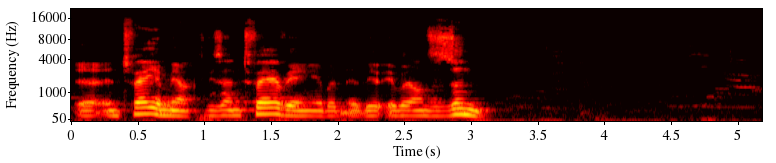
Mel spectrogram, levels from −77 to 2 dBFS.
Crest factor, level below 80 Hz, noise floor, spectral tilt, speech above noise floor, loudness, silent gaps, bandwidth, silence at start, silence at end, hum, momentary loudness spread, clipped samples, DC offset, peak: 18 dB; -64 dBFS; -66 dBFS; -4.5 dB/octave; 36 dB; -31 LUFS; none; 16.5 kHz; 0.05 s; 2.05 s; none; 10 LU; under 0.1%; under 0.1%; -14 dBFS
